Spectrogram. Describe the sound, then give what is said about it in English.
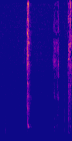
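Crisp scissors snips cutting paper, one sharp cut followed by a pair of quick snips near the end, with a quiet hush in between and no talking. “ASMR Scissors No Talking Snips and Cutting Paper”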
